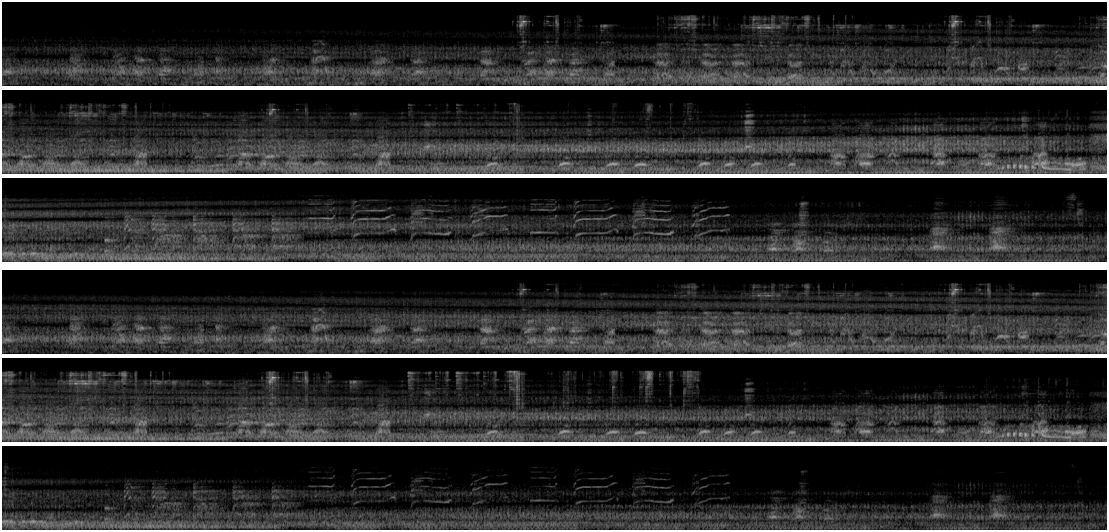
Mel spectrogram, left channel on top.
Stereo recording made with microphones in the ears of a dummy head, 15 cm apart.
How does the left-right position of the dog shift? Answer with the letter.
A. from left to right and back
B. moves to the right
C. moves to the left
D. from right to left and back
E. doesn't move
C.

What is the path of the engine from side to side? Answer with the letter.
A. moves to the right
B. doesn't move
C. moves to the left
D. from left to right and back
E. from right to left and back
C.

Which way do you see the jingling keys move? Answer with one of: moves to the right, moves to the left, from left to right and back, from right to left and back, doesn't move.
moves to the right.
